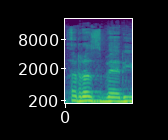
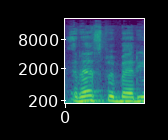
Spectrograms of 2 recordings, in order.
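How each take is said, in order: First: रसबेरी as ras-berry, silent p; the right way, रसबेरी without the p; रसबेरी with the p dropped; correct pronunciation. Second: रस्पबेरी with the p sounded, ras-p-berry; the wrong way, voicing the p in रस्पबेरी; रस्पबेरी said with a clear p; wrong pronunciation. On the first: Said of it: "रसबेरी होगा". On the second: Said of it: "रस्पबेरी नहीं होगा". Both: Shown as a demonstration.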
